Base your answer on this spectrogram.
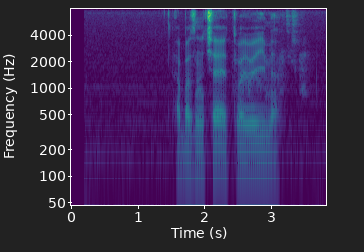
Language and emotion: Russian, neutral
